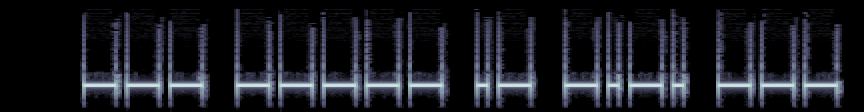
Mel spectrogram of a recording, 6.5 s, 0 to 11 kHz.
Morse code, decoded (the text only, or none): O0ACO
